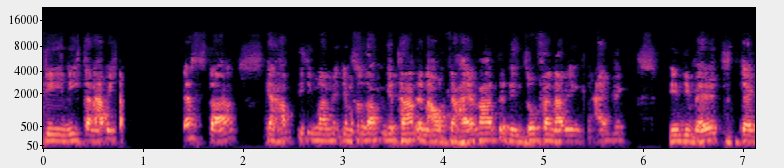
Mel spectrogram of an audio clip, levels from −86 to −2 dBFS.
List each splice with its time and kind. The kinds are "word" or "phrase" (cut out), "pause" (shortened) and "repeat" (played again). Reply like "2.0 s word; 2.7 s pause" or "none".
2.2 s word; 2.6 s word; 3.1 s word; 3.7 s word; 5.4 s word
